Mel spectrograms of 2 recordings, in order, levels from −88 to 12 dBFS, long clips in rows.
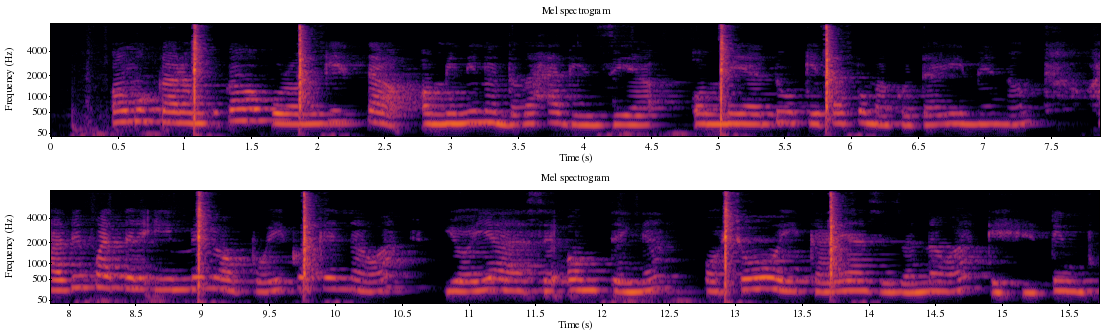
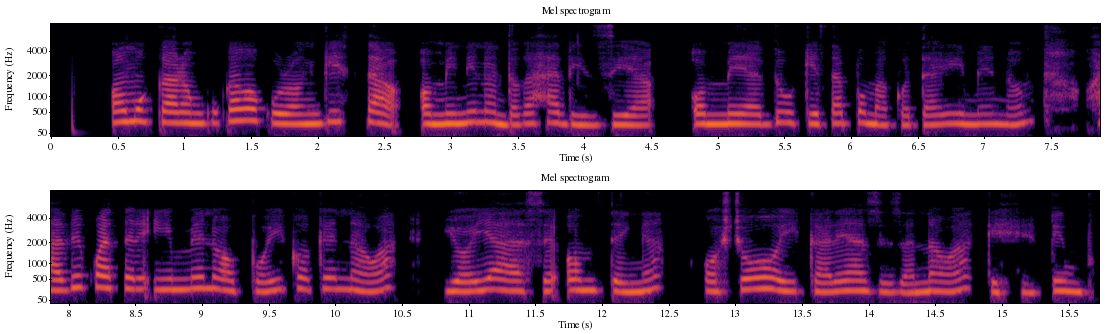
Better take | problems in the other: second | noise reduction (classical method WPE with log-MMSE)

